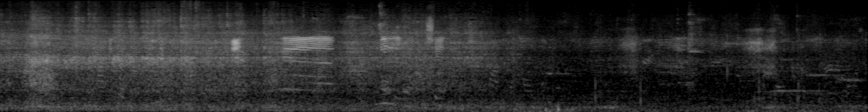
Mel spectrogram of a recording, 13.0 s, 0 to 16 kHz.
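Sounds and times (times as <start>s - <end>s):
traffic rumble: 0.0s - 13.0s
indistinct voices: 0.2s - 13.0s.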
